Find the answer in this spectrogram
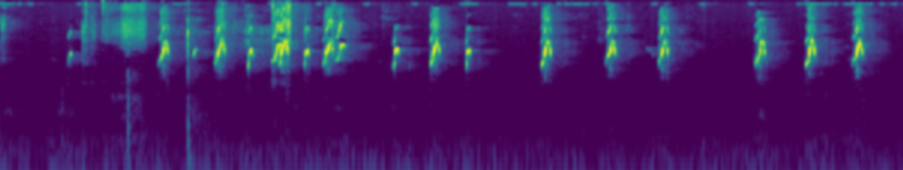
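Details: Domestic chicken chicks peeping: short, high, downward-slurred peeps repeated irregularly, about two or three each second, over a low steady hum.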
